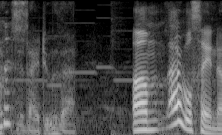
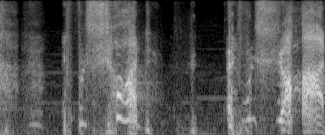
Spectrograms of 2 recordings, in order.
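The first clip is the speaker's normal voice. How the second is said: panicked, alarmed crying out; 12 semitones higher than usual. Voicing a villager who walks out of his home. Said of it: "He goes".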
